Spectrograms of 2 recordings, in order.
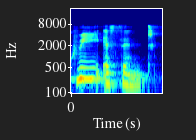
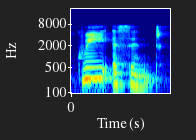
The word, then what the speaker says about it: quiescent: wide relatively अपेक्षाकृत comparatively, क्विएसेंट इसका pronunciation है क्विएसेंट, क्विएसेंट इसका मतलब है शांत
